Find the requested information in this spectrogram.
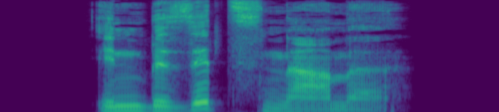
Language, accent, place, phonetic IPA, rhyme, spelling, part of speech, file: German, Germany, Berlin, [ɪnbəˈzɪt͡sˌnaːmə], -ɪt͡snaːmə, Inbesitznahme, noun, De-Inbesitznahme.ogg
- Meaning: seizure, occupation (of an aircraft, a city, etc)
